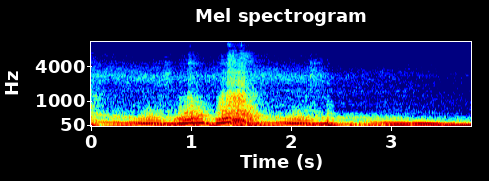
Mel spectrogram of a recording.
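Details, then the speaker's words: BMW E92 M3 V8, cold start after fitting Beamer World, X-pipe and Agency Power rear exhaust, before tune deletes cold start: catches with deep loud swells, then strong even burble; healthy start. "I bet it's gonna be super loud during cold start, but once we get the tune in the car, we're gonna delete cold start, so it should be good."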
